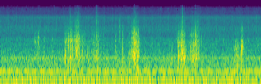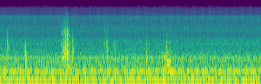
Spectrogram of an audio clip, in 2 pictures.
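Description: Truck engine idling steadily while rocky dirt and stones are scraped and dug away by hand at a stuck wheel, with a run of sharp, irregular scrapes and clanks that are loudest in the first seven seconds.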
